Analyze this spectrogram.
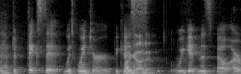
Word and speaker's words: Winter: to fix it with winter because we get misspelled or mispronounced. Yeah, we do. Winter. It's like, well, I am a winner, but it's winter.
